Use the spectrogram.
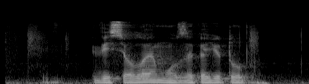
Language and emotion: Russian, neutral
